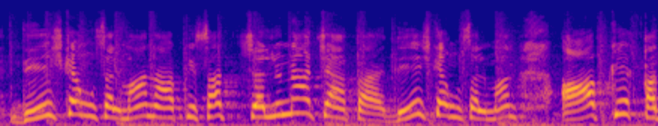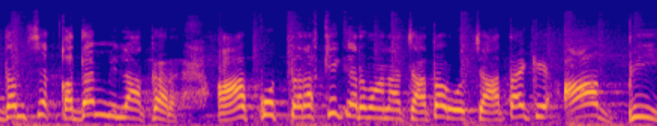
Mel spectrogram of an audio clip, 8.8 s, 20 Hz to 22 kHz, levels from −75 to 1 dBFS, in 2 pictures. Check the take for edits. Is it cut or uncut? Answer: uncut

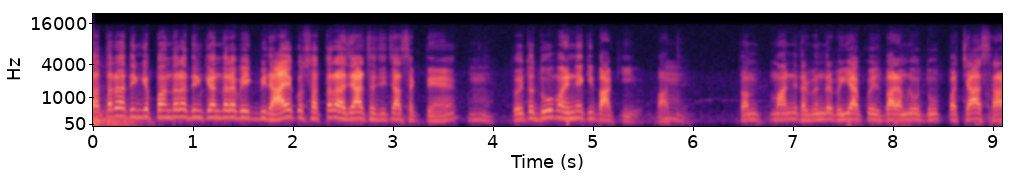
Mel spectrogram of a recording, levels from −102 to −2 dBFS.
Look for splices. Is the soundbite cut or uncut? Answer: uncut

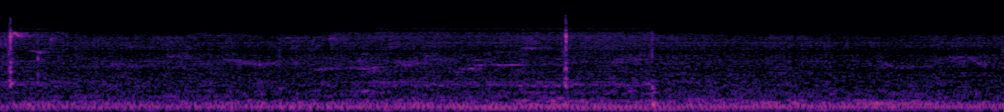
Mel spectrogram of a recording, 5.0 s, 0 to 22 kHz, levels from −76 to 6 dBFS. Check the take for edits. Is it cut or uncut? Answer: uncut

